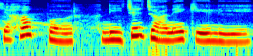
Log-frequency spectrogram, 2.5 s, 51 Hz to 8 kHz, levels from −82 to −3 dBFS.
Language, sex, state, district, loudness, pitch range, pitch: Hindi, female, Himachal Pradesh, Shimla, -15 LUFS, 200-260 Hz, 220 Hz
